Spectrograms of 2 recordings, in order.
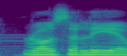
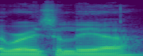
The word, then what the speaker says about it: Rosalía: lot of differences so my number three is rosalia with motor mummy oh yes i'm so glad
